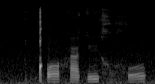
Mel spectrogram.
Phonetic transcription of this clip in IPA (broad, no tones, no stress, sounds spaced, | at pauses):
ǃʼ ɔ h a t ĩ x ɔ̤ x o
